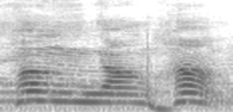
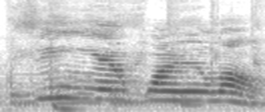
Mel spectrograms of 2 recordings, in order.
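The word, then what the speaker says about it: 新年快乐: Hung Yang Hung. No, baby. Oh my God. You said it wrong. Oh, 新年快乐. Sing Yang Kwang Long.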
